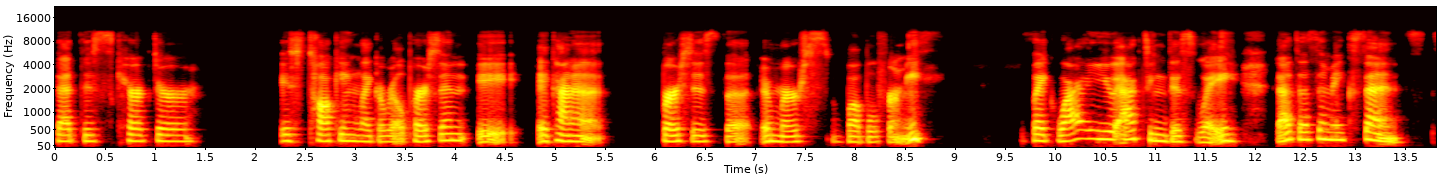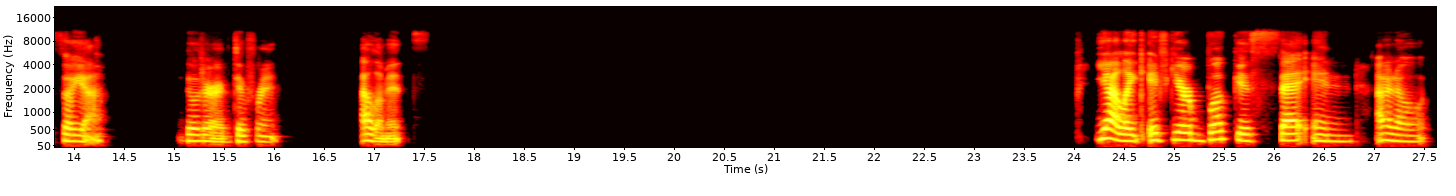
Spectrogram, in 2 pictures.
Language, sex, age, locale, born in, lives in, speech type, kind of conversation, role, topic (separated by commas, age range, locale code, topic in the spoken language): English, female, 30-34, en-US, United States, United States, conversation, podcast, guest, What draws readers into a story and keeps them engaged?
